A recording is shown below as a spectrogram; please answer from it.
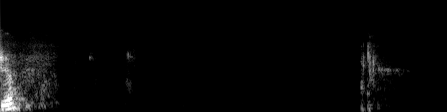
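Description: A man's spoken sentence trails off at the start, then near silence, broken only by two faint ticks about a second in and a brief faint sound near the end.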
